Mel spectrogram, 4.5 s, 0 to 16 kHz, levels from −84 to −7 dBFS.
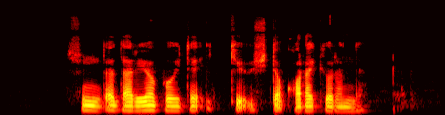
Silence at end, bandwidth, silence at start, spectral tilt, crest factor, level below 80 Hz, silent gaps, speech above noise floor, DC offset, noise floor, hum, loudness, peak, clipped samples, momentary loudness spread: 0.85 s; 10 kHz; 0.7 s; -7 dB/octave; 22 dB; -68 dBFS; none; 49 dB; under 0.1%; -81 dBFS; none; -32 LUFS; -12 dBFS; under 0.1%; 9 LU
